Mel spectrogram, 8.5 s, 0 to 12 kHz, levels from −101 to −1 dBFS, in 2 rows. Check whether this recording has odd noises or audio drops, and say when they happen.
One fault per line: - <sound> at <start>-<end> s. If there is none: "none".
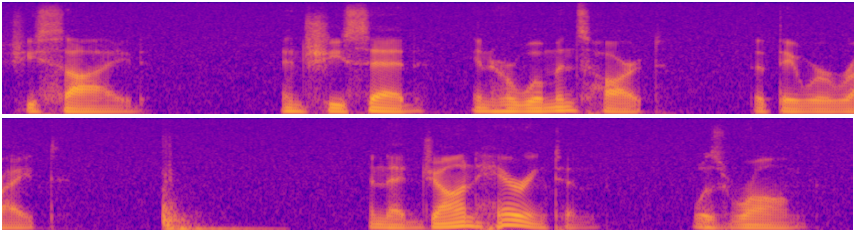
- thud at 5.1-5.7 s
